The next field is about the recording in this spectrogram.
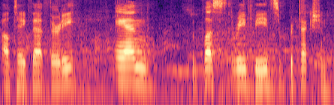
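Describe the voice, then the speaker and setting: A woman's voice: fairly low pitch, fairly even intonation, a little slow, lightly acted. A woman playing an assertive, dealing game event organizer in a comedy film, recorded in a reverberant space. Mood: casual. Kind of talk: scripted comedy film acting. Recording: reverberant room, long echo.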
